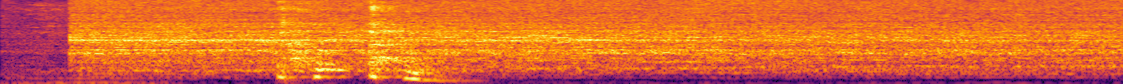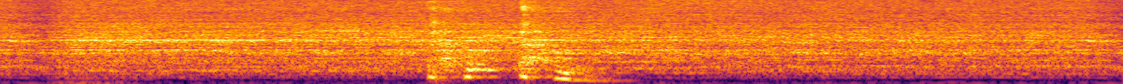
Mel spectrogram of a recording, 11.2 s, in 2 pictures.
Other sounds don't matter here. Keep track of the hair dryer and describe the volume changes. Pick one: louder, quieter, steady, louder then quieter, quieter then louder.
steady.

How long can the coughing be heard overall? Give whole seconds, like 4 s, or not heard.
2 s.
